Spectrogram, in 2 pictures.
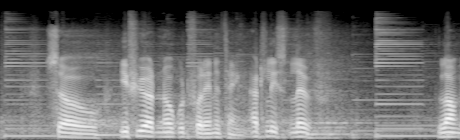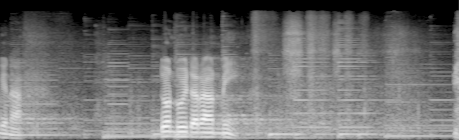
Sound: laughs

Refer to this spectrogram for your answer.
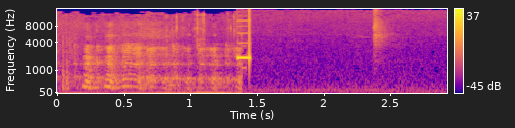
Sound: laughter

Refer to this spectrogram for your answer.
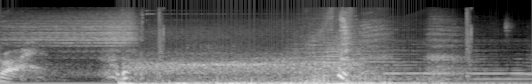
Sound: Tut gasping

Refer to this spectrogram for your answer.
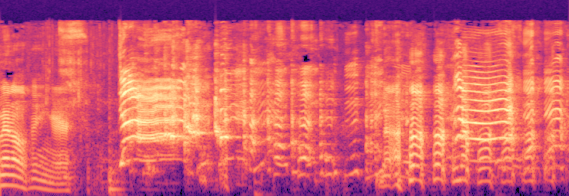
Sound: laughing

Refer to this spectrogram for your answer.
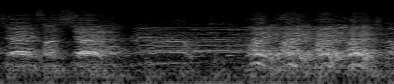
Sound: marching chant

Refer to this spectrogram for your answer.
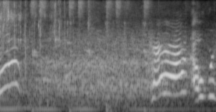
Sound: laughing

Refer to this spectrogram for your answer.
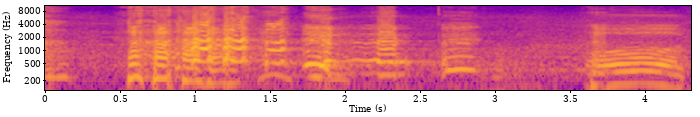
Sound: laughing

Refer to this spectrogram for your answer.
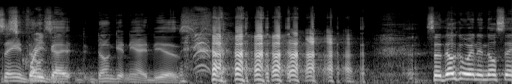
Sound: both laughing

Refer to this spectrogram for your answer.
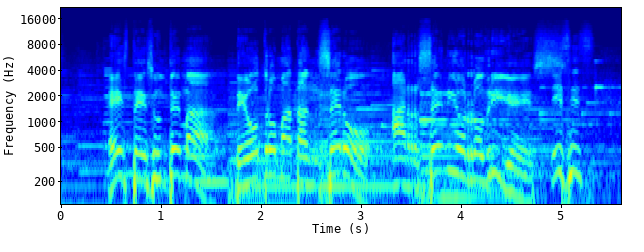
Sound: MC speaking in Spanish

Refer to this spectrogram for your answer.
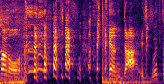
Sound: laughs

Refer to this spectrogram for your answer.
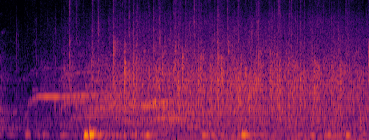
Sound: applause

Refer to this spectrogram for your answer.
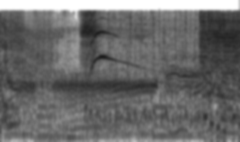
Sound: growling

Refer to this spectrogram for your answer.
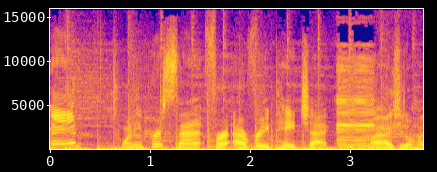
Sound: buzzer

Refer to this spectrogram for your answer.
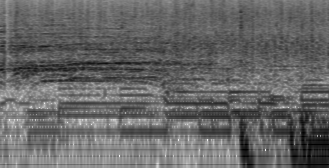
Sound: cheers and applause

